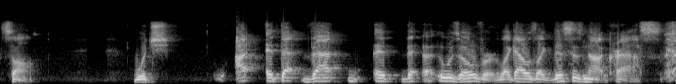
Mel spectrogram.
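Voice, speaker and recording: With an American accent, the words come at a fairly slow pace. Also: man. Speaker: podcast co-host. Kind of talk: interview. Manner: animated.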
